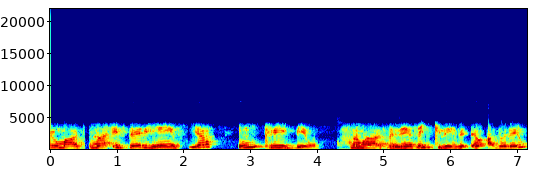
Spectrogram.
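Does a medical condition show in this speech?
Yes: Down syndrome; Down syndrome since birth, aged 15, fragile health until about age 10; already talking when small, began stuttering after 2.5-year move to Germany, development somewhat delayed.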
